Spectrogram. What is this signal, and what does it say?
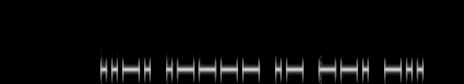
Morse code, heard as a keyed tone, about 22 wpm, 700 Hz. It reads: F1AGD
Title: DXCC-100 Call Signs - 5 Characters - Repeated 3x - 22wpm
